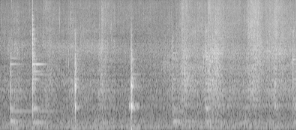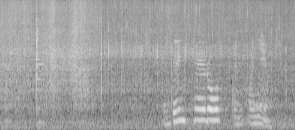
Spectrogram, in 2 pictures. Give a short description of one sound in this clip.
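Meat and potatoes sizzle in a pot.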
